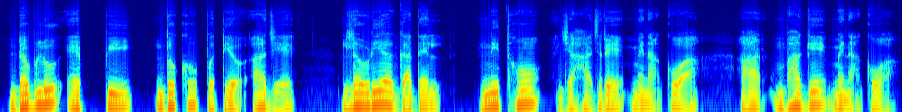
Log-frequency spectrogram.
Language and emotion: Santali, neutral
